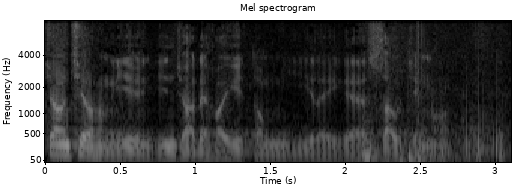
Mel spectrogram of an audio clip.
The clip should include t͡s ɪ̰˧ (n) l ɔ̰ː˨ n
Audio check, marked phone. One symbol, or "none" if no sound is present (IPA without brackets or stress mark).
ŋ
